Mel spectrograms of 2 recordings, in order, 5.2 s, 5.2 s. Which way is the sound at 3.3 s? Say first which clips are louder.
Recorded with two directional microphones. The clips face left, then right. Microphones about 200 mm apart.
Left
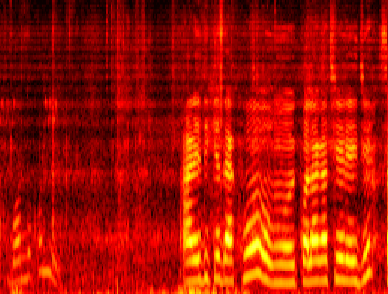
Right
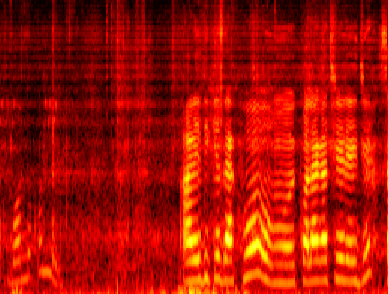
Left 4 dB; 50° left (ahead or behind).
